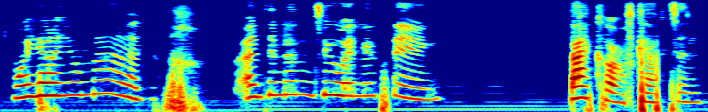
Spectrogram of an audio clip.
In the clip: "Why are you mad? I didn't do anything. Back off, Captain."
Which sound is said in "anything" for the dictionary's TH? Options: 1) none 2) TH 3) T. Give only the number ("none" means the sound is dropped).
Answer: 2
